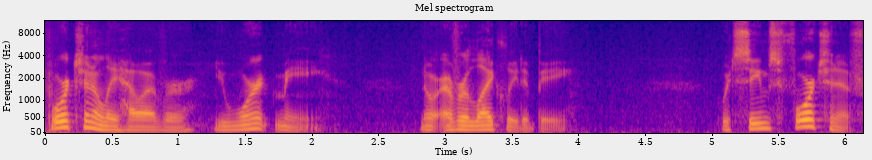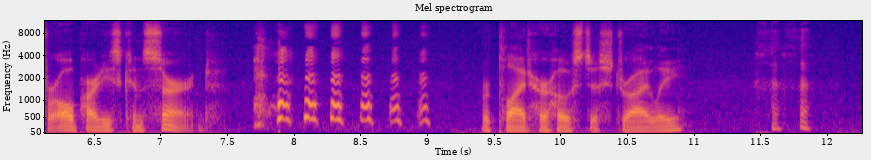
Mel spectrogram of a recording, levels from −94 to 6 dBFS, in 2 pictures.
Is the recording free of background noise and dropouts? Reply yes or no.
no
